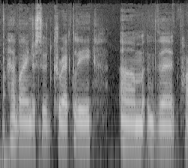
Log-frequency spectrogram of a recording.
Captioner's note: speaking in French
